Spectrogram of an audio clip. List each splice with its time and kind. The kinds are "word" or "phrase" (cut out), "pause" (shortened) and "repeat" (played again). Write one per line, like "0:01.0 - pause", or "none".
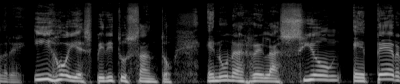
none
